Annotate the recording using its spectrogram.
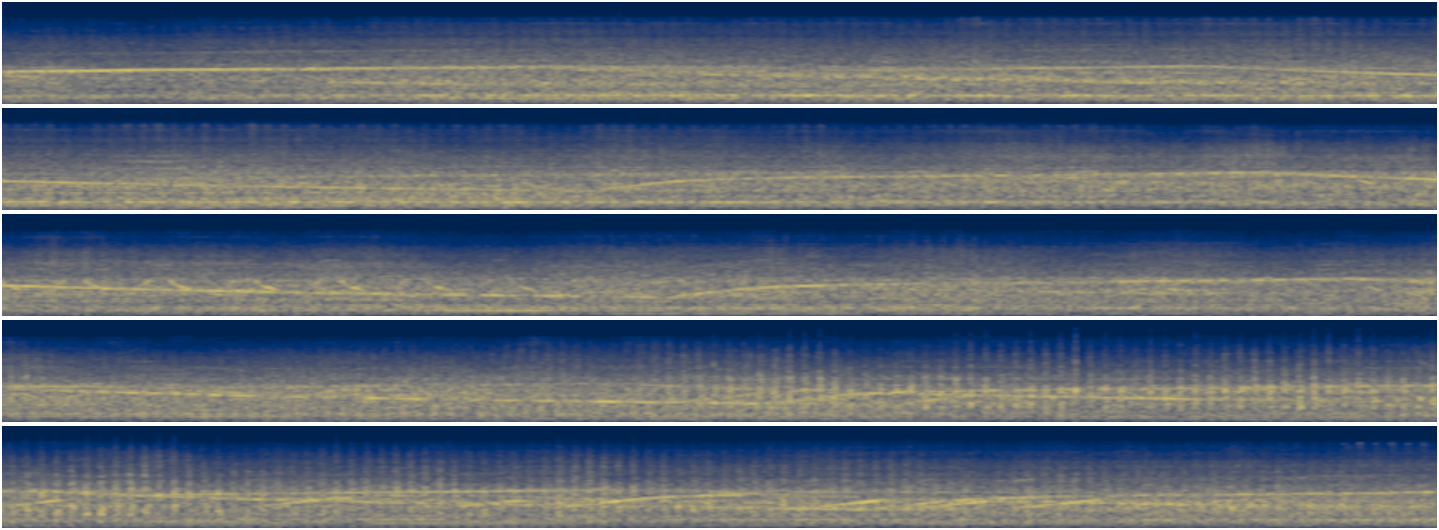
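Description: Several sirens wail, rising and falling, from emergency vehicles in the street below.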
